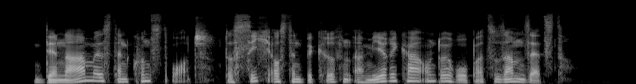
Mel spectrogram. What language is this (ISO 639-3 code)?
deu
